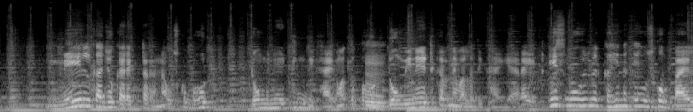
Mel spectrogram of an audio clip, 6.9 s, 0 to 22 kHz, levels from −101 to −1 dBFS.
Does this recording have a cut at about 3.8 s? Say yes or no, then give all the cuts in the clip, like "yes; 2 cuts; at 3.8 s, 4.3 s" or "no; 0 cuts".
no; 2 cuts; at 2.3 s, 5.4 s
